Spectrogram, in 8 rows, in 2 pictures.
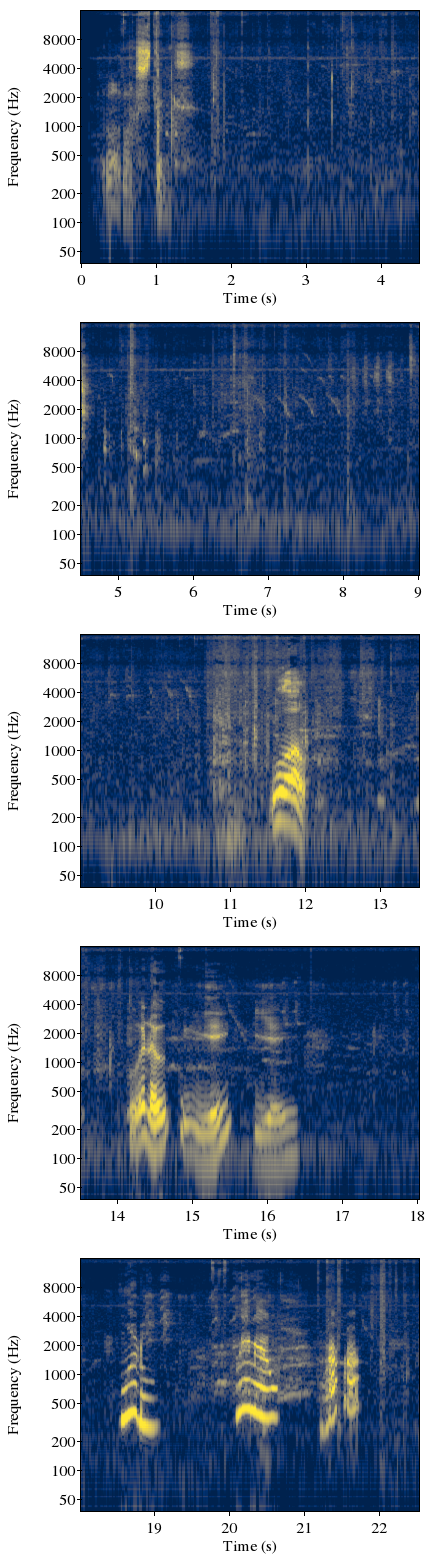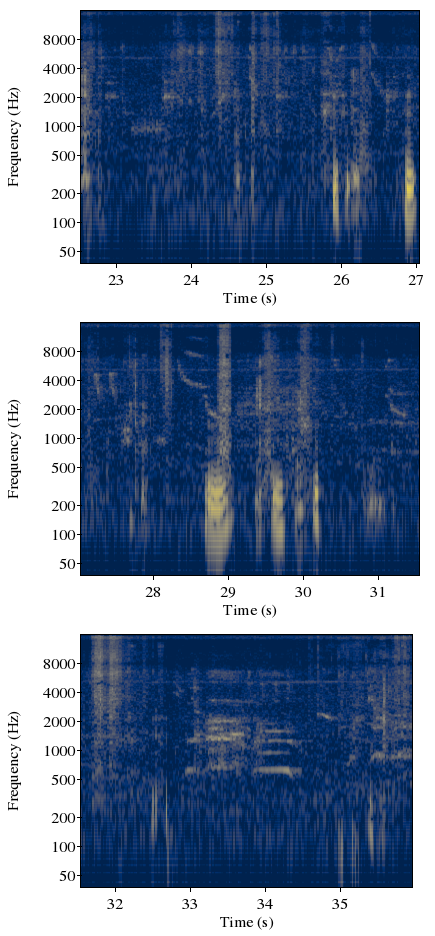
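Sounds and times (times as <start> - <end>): pigs rooting at feed bowl: 10.2 - 14.3
pigs grunting: 11.0 - 15.2, 22.4 - 22.9, 28.6 - 31.1
fowl clucking: 20.9 - 22.8.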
